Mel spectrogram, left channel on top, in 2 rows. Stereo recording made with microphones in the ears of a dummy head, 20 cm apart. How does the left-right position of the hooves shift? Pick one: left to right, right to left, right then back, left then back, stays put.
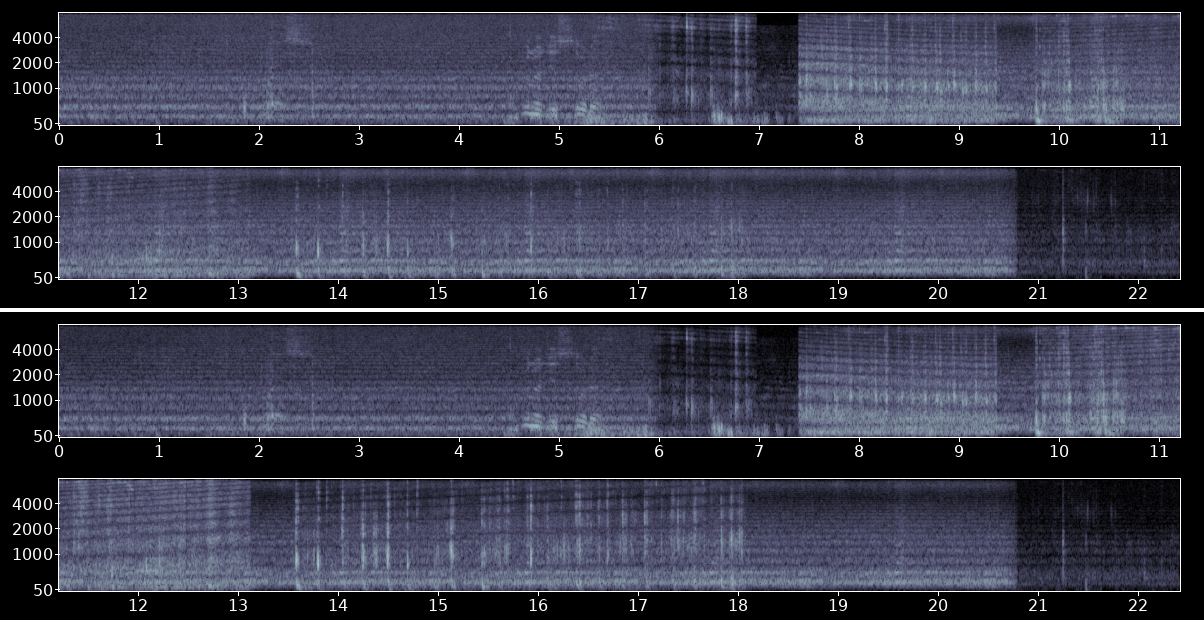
left to right.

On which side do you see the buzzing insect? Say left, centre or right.
left.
